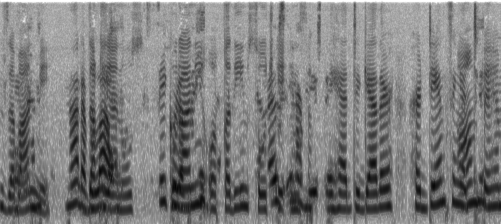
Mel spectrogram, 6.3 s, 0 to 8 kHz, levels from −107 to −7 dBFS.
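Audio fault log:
0.02–4.16 s, speech suppressed in double talk: the speech dips and drops out in patches, about 2 s in all, falling up to about 20 dB. The likely cause is an echo canceller that turned down the talker along with the far-end echo while both sides spoke.
0.37, 1.36, 2.39 and 3.49 s, echo leak: brief repeats trail the sound by 215 ms, about 30 dB down at first, rising to about 15 to 20 dB below the speech by 2.39 to 3.81 s. The likely cause is loudspeaker pickup that the echo canceller failed to remove.
5.96–6.26 s, speech suppressed in double talk, with an echo leak at 6.0 s: the speech is pushed down by up to about 25 dB over roughly 0.3 s, and a faint echo about 25 dB down slips through at the same 215 ms delay. The likely cause is the same canceller clamping down during overlapping talk.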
